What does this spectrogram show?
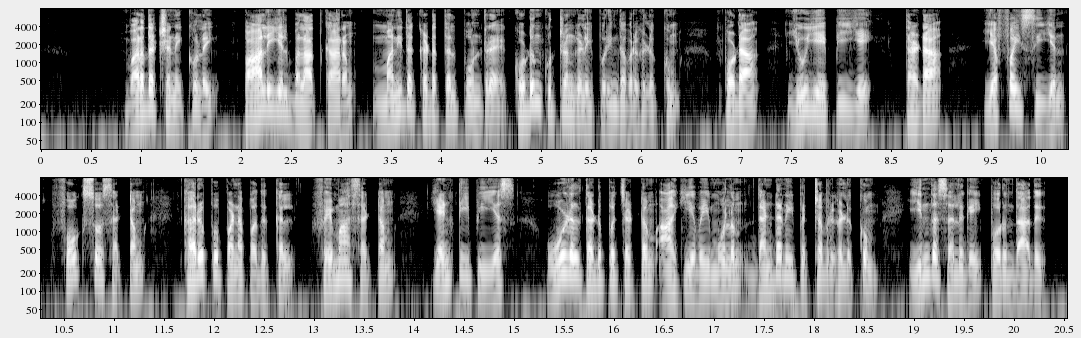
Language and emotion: Tamil, neutral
